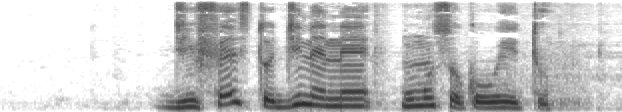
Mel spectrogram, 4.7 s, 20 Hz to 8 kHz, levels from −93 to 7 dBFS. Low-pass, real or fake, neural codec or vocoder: 7.2 kHz; real; none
